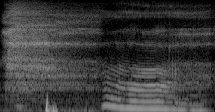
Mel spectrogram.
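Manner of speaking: long, low exhaled moan; moaning sigh of pleasure. Shown as a demonstration. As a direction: let out a slow sigh of pleasure. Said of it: "a moaning of pleasure".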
